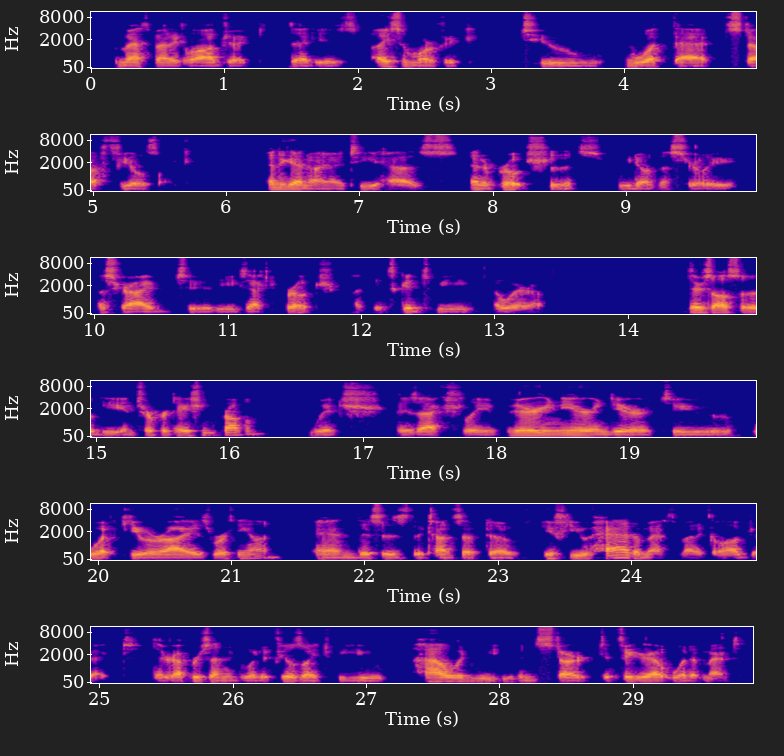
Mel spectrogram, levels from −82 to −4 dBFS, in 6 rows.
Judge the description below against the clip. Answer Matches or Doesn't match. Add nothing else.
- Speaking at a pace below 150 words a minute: Doesn't match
